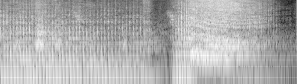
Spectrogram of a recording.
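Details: A tiger gives a deep, rumbling, explosive, bone-shaking roar in two bursts with a short break between them.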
